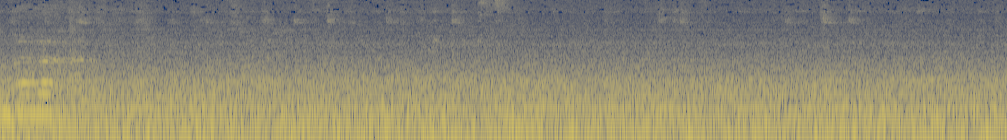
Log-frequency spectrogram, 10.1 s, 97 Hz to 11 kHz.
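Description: Steady, continuous rumble of a Sydney city tram on the city's main street, on a line opened in 2020, heard while riding aboard, with a low mechanical drone, a brief tonal whine at the start and faint rattles and clicks throughout.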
